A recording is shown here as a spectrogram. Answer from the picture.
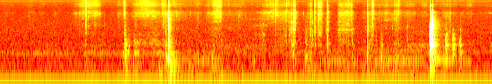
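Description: A trading card being slid into a rigid clear plastic top loader by gloved hands: scattered light plastic scrapes and taps, with one sharper click a little before the end.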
